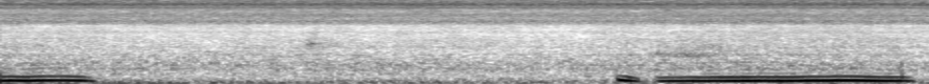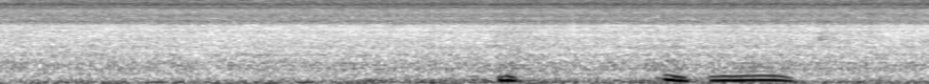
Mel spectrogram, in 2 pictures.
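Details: A female cat napping: soft, low, tonal snores with a slight whistle, repeating about every two to three seconds during sleep.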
